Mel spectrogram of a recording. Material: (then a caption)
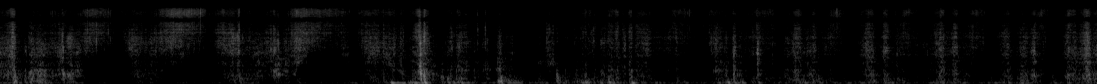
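Polyurethane foam. A dry, soft, palm-sized rectangular yellow polyurethane foam sponge with a green abrasive scour pad layer is held and repeatedly squeezed and squished by fingertips and thumbs, with other sponges lying untouched nearby. Each squeeze gives a quiet, dry, crinkling crackle with a bright, airy hiss, swelling and fading in steady rhythmic waves.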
